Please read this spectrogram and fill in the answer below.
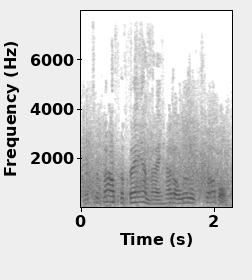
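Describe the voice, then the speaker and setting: A man playing a sheepish, high-voiced teen bandleader. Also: fast, lightly acted. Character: sheepish teenage boy bandleader. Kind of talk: 1940s radio comedy acting. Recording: muffled old radio broadcast with hiss.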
